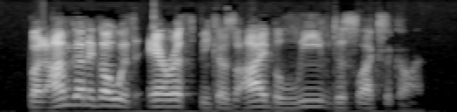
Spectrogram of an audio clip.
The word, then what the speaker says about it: Aerith: no matter what but I'm gonna go with Aerith because I believe dyslexic on they would know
